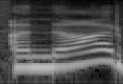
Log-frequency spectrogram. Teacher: الف مکسورہ جسے ہم جلدی سے بغیر کھینچے پڑھتے ہیں جیسے انار میں۔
